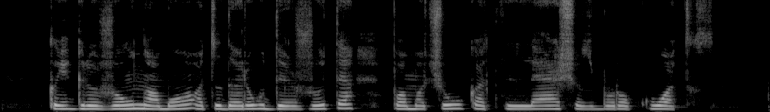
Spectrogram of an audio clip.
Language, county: Lithuanian, Kaunas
